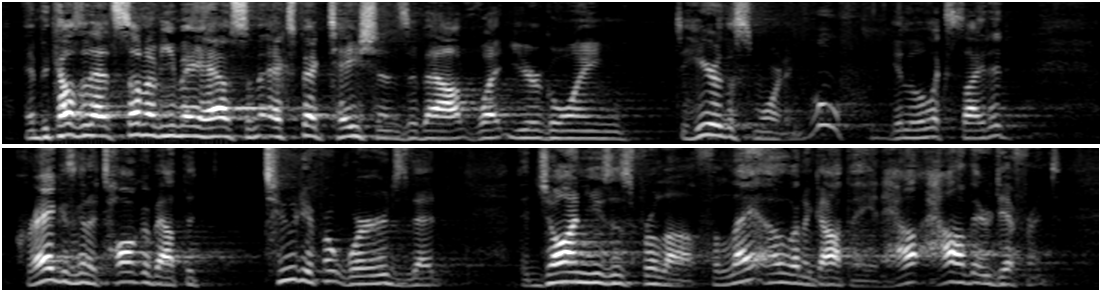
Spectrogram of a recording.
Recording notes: at Redeemer Presbyterian Church in Charleston, SC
